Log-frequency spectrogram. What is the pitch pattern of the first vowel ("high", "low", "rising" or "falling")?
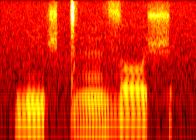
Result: low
